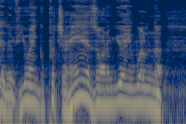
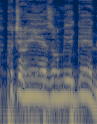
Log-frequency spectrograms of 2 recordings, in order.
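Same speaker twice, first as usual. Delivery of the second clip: higher, daring challenge; mock tough taunt; 7 semitones higher than usual. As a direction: dare him to try again. D acting tough.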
